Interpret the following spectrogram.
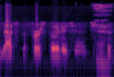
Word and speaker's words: Buttigieg: Buttigieg. Yeah, Buttigieg. Yeah. Think of boot, and JPEG.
